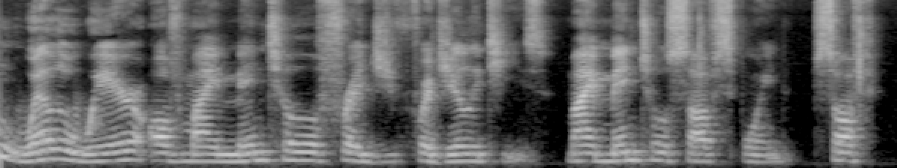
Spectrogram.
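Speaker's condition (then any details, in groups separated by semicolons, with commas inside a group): No condition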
